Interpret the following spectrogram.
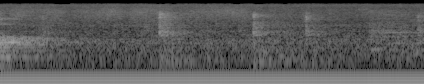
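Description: Chalk on a blackboard: a few faint short ticks of chalk tapping and stroking the slate in quick succession, over quiet lecture-hall room tone.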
